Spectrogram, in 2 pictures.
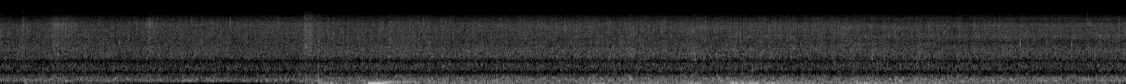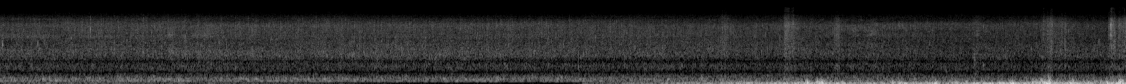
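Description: Small rocky woodland brook running over stones: a steady rush of water. A single low thump comes about four seconds in, and near the end a low, uneven rumble on the microphone grows louder over the water.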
